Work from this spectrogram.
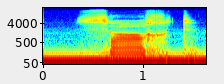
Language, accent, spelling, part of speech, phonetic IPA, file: Persian, Iran, ساخت, verb, [sɒːxt̪ʰ], Fa-ساخت.ogg
- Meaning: third-person singular preterite indicative of ساختن (sâxtan)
